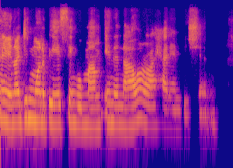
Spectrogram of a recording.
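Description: A woman with an Australian accent talks at a fairly quick pace, with a medium pitch and ordinary pitch variation. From Brisbane, Australia. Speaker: birth mother and author. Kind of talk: interview testimony.

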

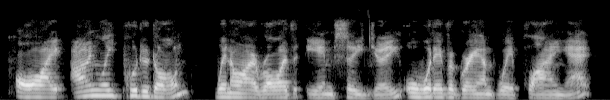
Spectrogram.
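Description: With an Australian accent, a man with a fairly high pitch talks at a fairly slow pace with hardly any pauses and ordinary pitch variation, in a dry, close sound with no echo. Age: 50s. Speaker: football club supporter. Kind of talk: casual chat.

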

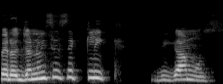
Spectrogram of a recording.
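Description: A woman uses a normal speaking voice at a moderate pace. Her intonation is lively. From Costa Rica. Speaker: documentary filmmaker and anthropologist. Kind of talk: interview conversation.

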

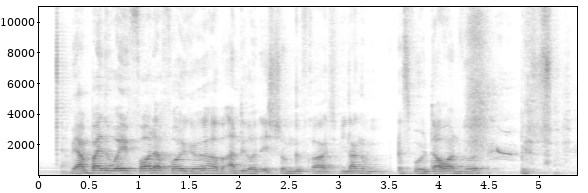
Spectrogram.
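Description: A man is speaking with noticeable background noise. Room echo can be heard too. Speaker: podcast co-host. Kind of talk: casual chat. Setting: home studio.

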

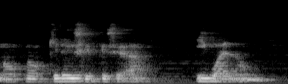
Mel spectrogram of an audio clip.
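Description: With audible room echo, a man talks at a fairly slow pace in a fairly high pitch, somewhat breathy and with a dark, mellow tone. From Colombia. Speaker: aikido teacher. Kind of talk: interview.

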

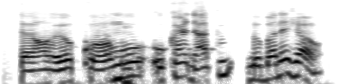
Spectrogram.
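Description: In an ordinary speaking voice, a man talks with a fairly high pitch and lively intonation, recorded dry and close with no echo. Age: 20s. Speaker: engineering student. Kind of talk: casual chat.

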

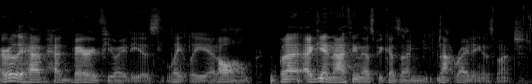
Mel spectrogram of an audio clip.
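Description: Speaking at a very fast pace with hardly any pauses, a man with a fairly low pitch shows big swings in loudness. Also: ordinary pitch variation. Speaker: podcast co-host. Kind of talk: casual chat. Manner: halting, occasional stutter.

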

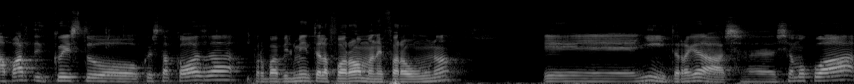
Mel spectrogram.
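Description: This man speaks at a very slow pace in a fairly high pitch, using ordinary pitch variation. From Italy. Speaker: podcast host. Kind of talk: casual chat.

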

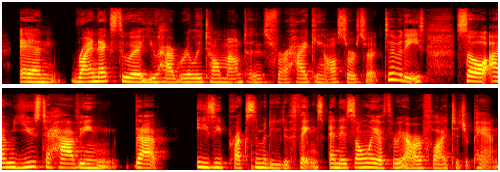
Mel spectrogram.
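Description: Bright and sharp in tone, this voice with a Chinese accent moves at a fairly quick pace with fairly even intonation. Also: woman. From Taiwan, suburb of Taipei. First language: Mandarin Chinese. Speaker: podcast co-producer. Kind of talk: casual interview chat.

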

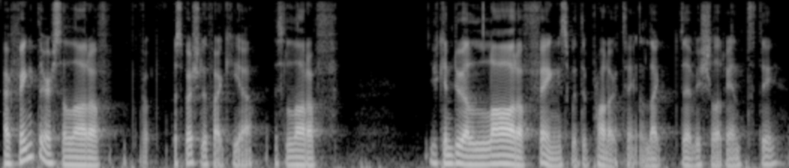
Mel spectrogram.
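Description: The recording is very clean, with a silent background. The delivery has a Swedish accent, a fairly quick pace, long, frequent pauses and ordinary pitch variation. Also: man, fairly low pitch for a man. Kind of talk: casual chat.

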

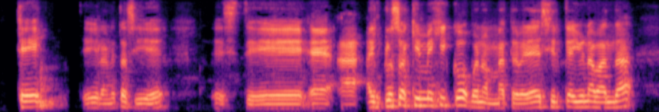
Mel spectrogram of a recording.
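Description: A man speaks at a moderate pace in a normal speaking voice. His pitch sits in the medium range and varies in an ordinary way. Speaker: internet radio host. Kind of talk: casual interview. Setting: online live stream.

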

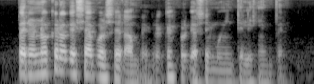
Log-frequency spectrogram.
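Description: The tone is dark and mellow, on a very clean recording with a silent background. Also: man. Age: 20s. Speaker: solo podcaster. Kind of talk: casual monologue. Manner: halting, with fillers and repetitions.

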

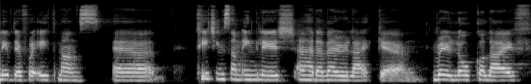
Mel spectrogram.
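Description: A woman with a Swedish accent and fairly even intonation. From Sweden, Stockholm. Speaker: startup founder. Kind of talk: casual interview. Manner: hesitant, halting with fillers.

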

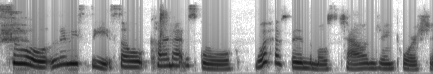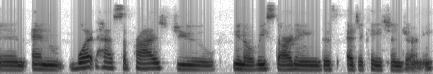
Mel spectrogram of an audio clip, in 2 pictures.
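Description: Speaking with an American accent and hardly any pauses, a woman has an ordinary speaking voice, fairly low pitch and lively intonation. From Florida (Miami). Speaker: podcast host, dietetics intern. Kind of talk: casual interview.

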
